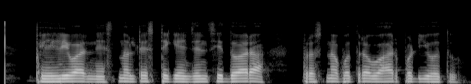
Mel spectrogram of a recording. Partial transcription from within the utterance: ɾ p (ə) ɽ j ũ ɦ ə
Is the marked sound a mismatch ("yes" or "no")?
no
